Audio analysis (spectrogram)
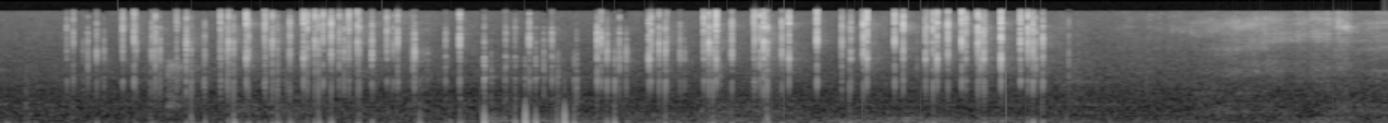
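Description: Long acrylic nails tap and scratch the sides of a medium white glass candle jar, apparently wax-filled, with a gold metal lid, standing on a table. Rapid, dry, bright clicks and scrapes come in quick bursts for about seven seconds. They then give way to a soft, high hiss.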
